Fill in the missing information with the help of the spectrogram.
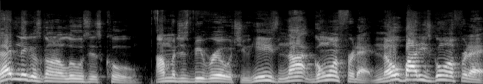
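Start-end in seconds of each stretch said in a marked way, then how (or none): none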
